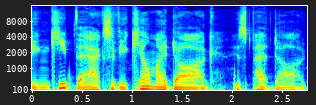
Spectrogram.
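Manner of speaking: ordinary talk, nothing marked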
